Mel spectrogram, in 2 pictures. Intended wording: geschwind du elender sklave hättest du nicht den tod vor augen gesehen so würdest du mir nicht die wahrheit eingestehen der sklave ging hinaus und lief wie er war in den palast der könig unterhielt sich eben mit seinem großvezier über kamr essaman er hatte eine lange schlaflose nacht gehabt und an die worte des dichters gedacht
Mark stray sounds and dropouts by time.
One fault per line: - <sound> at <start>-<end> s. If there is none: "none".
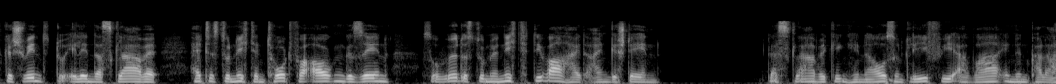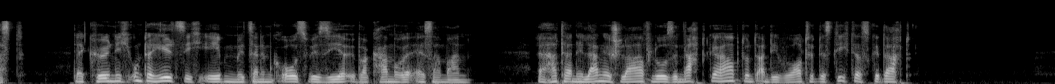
none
